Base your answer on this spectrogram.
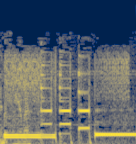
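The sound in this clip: Electronic telephone ring tones heard over a phone line during a call: steady tones broken by a couple of brief gaps and pitch shifts, clear and loud with no voices.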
